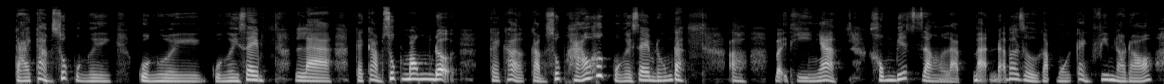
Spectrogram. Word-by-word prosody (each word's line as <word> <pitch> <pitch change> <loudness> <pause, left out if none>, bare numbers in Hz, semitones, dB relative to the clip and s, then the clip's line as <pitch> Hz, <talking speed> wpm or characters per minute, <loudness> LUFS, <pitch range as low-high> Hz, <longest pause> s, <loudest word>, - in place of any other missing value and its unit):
cái 165 -1 +1
cảm 170 +1 0
xúc 290 - -1
của 185 - -4
người 150 -1 -3 0.3
của 170 - +3
người 145 -2 -1
của 150 - -4
người 155 +2 +1
xem 205 +4 +5 0.3
là 165 -4 +4 0.2
cái 175 - 0
cảm 195 +3 -1
xúc 275 -2 +1
mong 245 -1 +6
đợi, 235 0 +7 0.4
cái 180 -3 -2
cả 165 -5 -1
cảm 155 -5 0
xúc 260 - -1
háo 210 +7 +3
hức 420 +5 +4
của - - -3
người 155 -1 -2
xem, 195 +3 +3
đúng 175 0 0
không 200 - 0
ta? 225 -4 +4 0.4
Ờ, 160 -6 -4 0.3
vậy - - 0
thì 155 -1 -6
nha, 175 +3 +2 0.3
không 195 -1 +1
biết 265 +4 +1
rằng 260 - -2
là - - -3
bạn - - 0
đã - - -2
bao 255 -1 0
giờ 180 -9 0
gặp 150 +1 -4
một 150 - -5
cái - - -3
cảnh - - -8
phim 220 -2 +2
nào 150 -6 0
đó, 150 +7 0
175 Hz, 240 wpm, -22 LUFS, 150-220 Hz, 0.4 s, đợi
